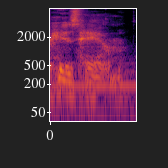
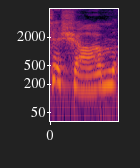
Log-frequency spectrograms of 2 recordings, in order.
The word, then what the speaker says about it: Hisham: I'm sure it's Hisham, but I like the idea that his name is his ham.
